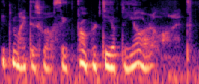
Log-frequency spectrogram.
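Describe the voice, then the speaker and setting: A young woman playing a stern, mocking fantasy guard in a breathy whispered ASMR roleplay, suspicious and sarcastic. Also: medium pitch, fairly even intonation, brisk, mellow, a little hiss or hum, lightly acted. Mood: suspicious, sardonic. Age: 20s.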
